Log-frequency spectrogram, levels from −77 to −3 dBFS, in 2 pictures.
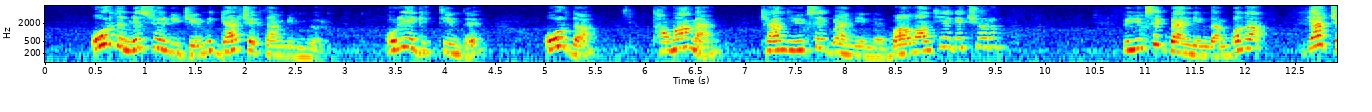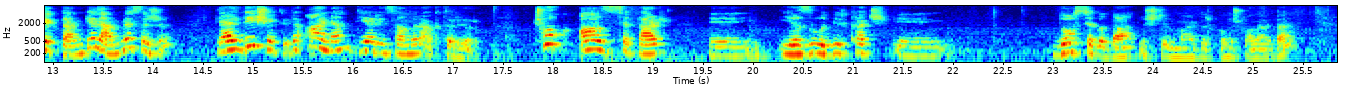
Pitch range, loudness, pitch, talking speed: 165-265 Hz, -20 LUFS, 210 Hz, 85 wpm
